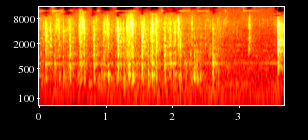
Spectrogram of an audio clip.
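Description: Chopped chives being stirred through a prawn and scallop risotto in a pan, with a close run of soft scraping, squelching strokes and light spoon clinks.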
